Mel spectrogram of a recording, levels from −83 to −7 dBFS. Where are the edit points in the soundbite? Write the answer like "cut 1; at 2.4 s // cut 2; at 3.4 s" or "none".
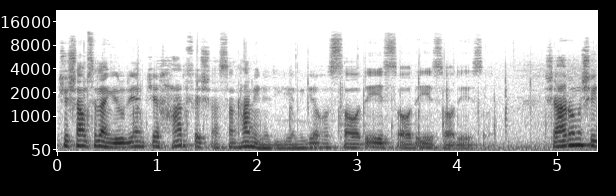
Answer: none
